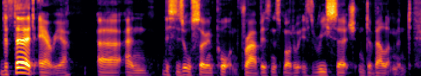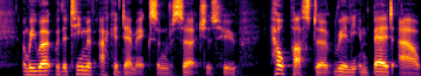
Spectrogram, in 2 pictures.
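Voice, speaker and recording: A man with a fairly low voice delivers a business pitch to a panel. He speaks earnestly and often stumbles into restarts and repeated words as he explains his company's work. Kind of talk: competition pitch. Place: event hall.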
